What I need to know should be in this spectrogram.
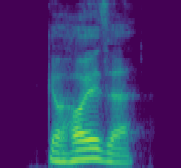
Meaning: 1. casing, case, housing, shell (frame or box around something) 2. ellipsis of Kerngehäuse (“core of an apple, pear, etc.”) 3. ellipsis of Torgehäuse (“post and crossbar of a goal”)
- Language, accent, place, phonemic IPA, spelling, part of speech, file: German, Germany, Berlin, /ɡəˈhɔʏ̯zə/, Gehäuse, noun, De-Gehäuse.ogg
